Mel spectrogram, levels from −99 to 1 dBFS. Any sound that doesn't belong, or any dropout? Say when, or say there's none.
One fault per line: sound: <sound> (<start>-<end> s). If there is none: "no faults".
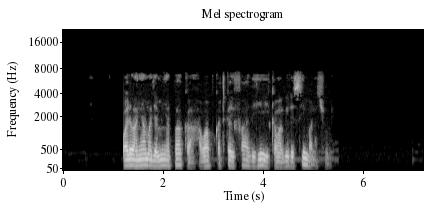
no faults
